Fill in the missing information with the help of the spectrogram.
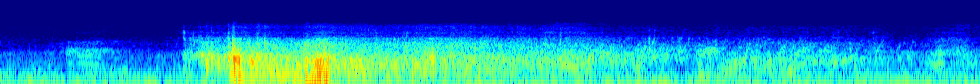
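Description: Lake water splashing as a person jumps in: a sudden heavy splash about a second in, then churning water that fades over the next couple of seconds.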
